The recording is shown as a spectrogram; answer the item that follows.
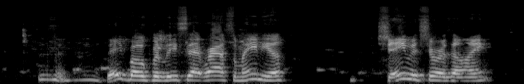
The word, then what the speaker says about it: Sheamus: Sheamus. Sheamus. I think they added a H to his name so America say Americans can say it right. Cuz Sheamus in in like Ireland ain't spelled like that.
